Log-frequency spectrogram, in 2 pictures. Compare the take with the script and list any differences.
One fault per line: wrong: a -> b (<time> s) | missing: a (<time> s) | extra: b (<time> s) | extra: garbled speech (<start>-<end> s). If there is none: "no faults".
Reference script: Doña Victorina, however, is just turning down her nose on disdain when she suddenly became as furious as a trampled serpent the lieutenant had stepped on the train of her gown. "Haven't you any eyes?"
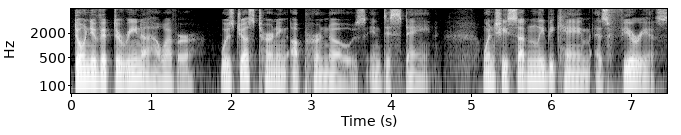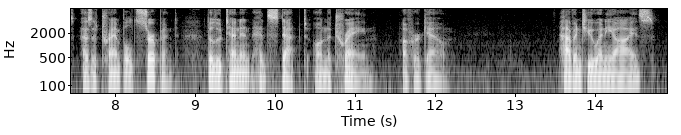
wrong: is -> was (1.9 s)
wrong: down -> up (2.7 s)
wrong: on -> in (3.7 s)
